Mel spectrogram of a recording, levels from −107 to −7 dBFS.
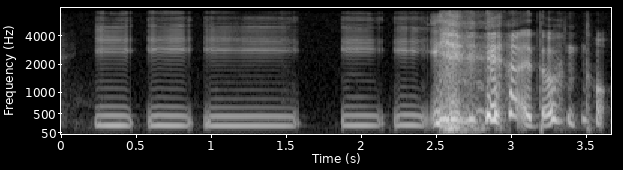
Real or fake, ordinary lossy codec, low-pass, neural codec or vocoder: real; none; 7.2 kHz; none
